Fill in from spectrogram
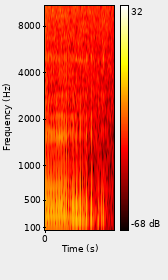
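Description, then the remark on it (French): A pet cat's brief purring trill: a steady low tone that breaks into a few quick pulses before fading, with no one speaking. “si vous avez entendu un bruit bizarre, c'est mon chat qui roucoule.”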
